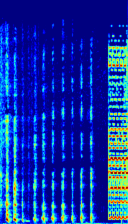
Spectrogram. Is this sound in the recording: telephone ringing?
yes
